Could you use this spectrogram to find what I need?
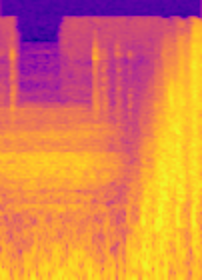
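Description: An automatic rifle fires a burst.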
